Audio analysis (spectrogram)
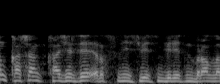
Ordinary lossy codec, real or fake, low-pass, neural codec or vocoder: AAC, 16 kbps; real; 7.2 kHz; none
